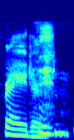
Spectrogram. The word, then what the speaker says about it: Prater: It's like Prater.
